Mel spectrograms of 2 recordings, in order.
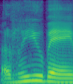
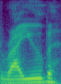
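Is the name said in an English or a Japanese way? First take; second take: Japanese; English. First: The name is said with Japanese-style vowels. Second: The name is said with anglicized English vowels. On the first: This follows the original pronunciation. The speaker calls it right. "Pretty sure it's supposed to be Ryube Village" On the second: This is how it was said in childhood. The speaker calls it wrong. "I always used to call it Ryube Village when I was a kid"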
